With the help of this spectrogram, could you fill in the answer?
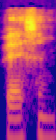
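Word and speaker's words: Vaesen: the New Year Von is that how you pronounce it vason V yeah which I'm quite looking forward to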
